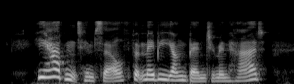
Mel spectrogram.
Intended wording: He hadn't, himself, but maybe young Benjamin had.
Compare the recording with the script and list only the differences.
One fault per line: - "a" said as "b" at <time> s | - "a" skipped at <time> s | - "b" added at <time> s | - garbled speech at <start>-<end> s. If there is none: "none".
none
